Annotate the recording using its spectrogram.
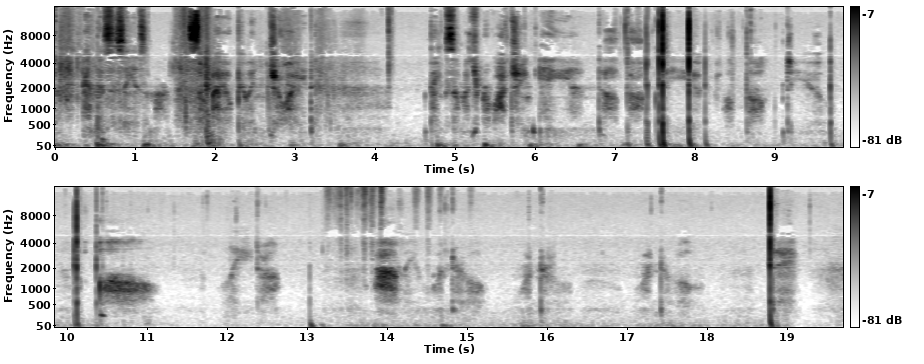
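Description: Soft close-up whispering, broken by scattered sharp clicks and taps from fingers handling the camera close to the microphone.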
